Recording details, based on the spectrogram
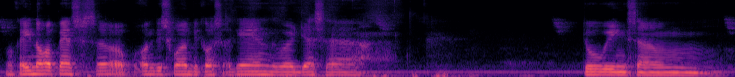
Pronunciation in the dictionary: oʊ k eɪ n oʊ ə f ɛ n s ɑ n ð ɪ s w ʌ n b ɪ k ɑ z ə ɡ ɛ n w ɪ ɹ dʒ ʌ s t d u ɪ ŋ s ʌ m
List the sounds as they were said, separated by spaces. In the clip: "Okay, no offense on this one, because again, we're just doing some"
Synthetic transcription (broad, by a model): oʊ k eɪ n oʊ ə p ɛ n s ɑ n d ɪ s w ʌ n b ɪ k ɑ s ə ɡ ɛ n w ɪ ɹ dʒ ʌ s t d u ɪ ŋ s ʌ m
